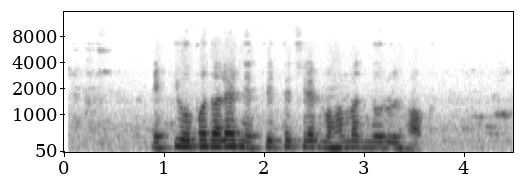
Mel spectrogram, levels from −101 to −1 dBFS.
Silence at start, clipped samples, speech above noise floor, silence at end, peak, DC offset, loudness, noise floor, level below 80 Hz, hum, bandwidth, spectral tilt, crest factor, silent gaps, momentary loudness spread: 0.9 s; under 0.1%; 36 dB; 0.1 s; -8 dBFS; under 0.1%; -24 LUFS; -59 dBFS; -60 dBFS; none; 3.3 kHz; -12 dB/octave; 18 dB; none; 12 LU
